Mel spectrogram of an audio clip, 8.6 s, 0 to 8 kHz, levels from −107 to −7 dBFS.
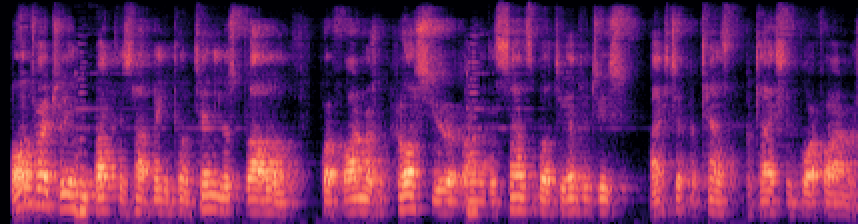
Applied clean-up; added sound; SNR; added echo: neural mask model DeepFilterNet 3.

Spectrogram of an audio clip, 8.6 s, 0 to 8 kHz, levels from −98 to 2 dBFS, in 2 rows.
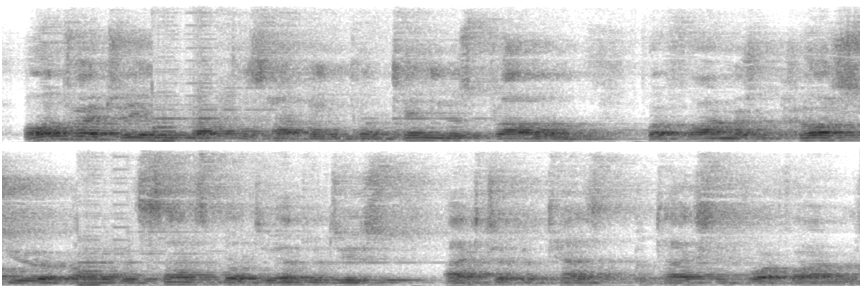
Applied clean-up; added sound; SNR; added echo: neural separator model SepFormer DNS4.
